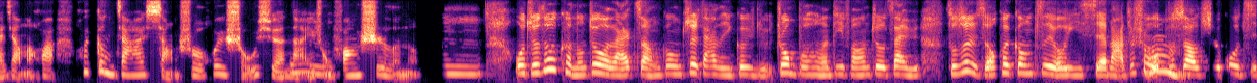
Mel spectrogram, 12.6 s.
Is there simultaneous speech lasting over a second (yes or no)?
no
